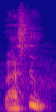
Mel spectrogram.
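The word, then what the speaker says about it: Restau: Rasta like that, but it's spelled R-E-S-T-A-U. Okay, Rastu.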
